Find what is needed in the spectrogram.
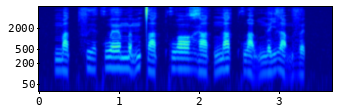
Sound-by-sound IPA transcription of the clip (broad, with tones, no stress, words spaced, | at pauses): ma˨˩t̚ fɨ̤˨˩ə̯kwəː˧mə̰˧˥m t̪a˨˩t̚ kwɔ˧ɣa˨˩t̚ na˦˥t̚kwa̰˧˨w nə˨˦j la̰˧˨mvə˨˩t̚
